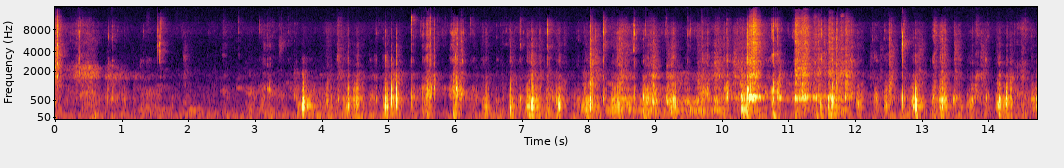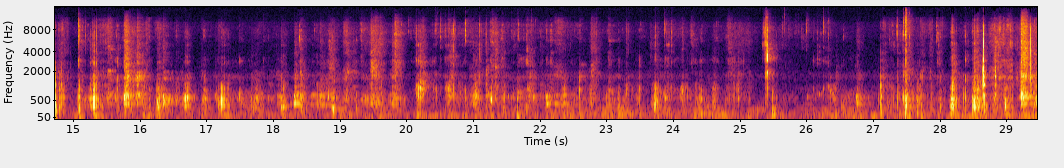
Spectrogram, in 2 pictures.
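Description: Close-up eating sounds: biting, crunching and chewing a crumbly, soaked brown clay mix, with many irregular crisp crackles. There is a quieter gap about a second in, then the chewing resumes.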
